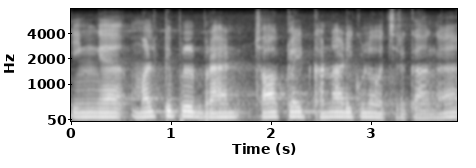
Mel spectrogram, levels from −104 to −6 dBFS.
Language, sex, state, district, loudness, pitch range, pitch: Tamil, male, Tamil Nadu, Nilgiris, -17 LUFS, 115-125 Hz, 120 Hz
